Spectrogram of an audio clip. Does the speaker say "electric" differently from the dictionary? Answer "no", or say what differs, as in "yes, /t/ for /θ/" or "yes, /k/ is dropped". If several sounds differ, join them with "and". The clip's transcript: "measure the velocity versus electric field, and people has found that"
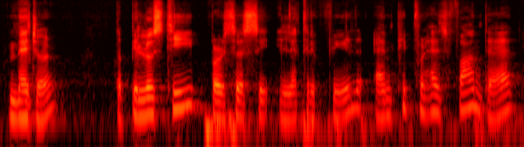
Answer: no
